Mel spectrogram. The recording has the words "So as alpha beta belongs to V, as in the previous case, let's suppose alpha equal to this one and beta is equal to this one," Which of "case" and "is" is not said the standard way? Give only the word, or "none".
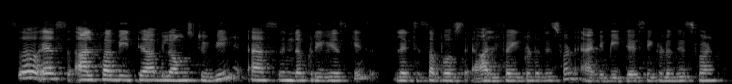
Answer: is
